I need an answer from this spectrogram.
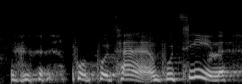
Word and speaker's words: Poutine: So personally, I prefer the French one, Putain. Poutine, like poutine, the food in Quebec, right? That's disgusting. I know some people love it. Poutine, Quebec in Canada has poutine.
